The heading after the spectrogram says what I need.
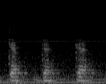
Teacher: my tongue is tapping on the top of my mouth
